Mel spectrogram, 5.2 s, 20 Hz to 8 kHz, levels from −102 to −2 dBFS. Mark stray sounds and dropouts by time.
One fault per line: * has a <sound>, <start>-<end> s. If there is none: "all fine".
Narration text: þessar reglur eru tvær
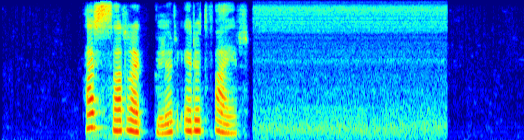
all fine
